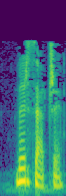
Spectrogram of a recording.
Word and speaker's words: Versace: Iako se prezime poznate italijanske porodice Versace čita sa ć, ovakav izgovor nema uporište u pravopisu. Prema pravilima transkripcije, italijansko c se ispred vokala e i i čita kao č, Versace.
